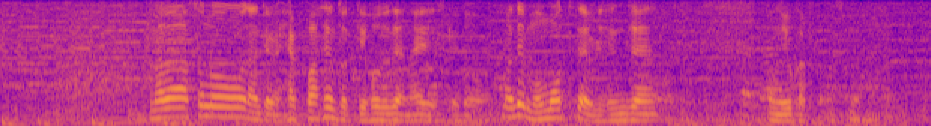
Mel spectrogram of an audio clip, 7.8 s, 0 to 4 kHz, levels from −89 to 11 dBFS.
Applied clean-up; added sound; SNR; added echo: none; none; none; none.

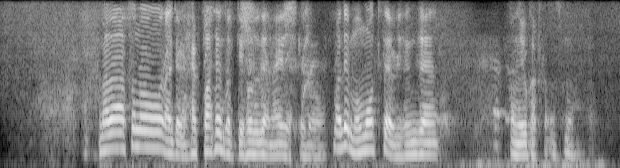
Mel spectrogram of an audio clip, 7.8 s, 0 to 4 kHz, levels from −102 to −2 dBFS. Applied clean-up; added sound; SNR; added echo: neural mask model Resemble Enhance denoiser.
